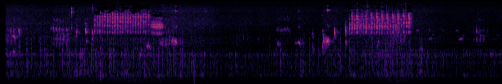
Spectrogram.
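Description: Western grebe gives two harsh, grating, high-pitched rasping calls about four seconds apart, over a low steady hum and a few faint chirps.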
